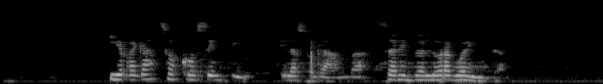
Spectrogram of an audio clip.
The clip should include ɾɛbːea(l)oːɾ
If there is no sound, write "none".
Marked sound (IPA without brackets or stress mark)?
lː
